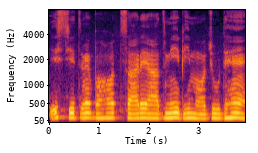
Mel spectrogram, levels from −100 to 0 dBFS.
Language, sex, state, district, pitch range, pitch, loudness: Hindi, male, Jharkhand, Deoghar, 120-130 Hz, 125 Hz, -14 LUFS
